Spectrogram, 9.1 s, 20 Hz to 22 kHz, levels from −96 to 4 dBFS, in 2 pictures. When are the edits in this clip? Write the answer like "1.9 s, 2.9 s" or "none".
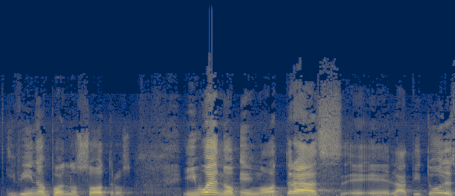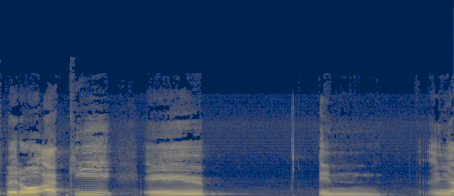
2.4 s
